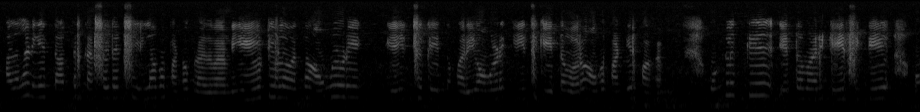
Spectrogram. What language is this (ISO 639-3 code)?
tam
